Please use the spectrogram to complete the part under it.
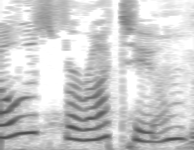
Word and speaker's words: NOS4A2: So this show right here is pronounced. It's NOS4A2. Is that correct? – Nosferatu.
